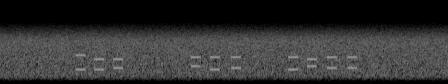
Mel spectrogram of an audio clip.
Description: DTMF, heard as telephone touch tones, dialled by hand, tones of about 100 ms, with radio hiss. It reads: 314 825 2755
